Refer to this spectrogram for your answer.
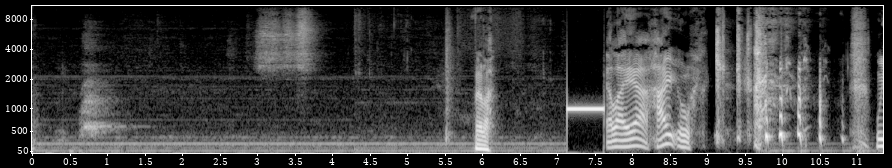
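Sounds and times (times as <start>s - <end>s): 
steady low hum: 0.0s - 7.6s
dog bark indoors: 0.6s - 1.4s
speech: 5.9s - 6.2s, 7.9s - 9.1s
laughter: 8.9s - 11.1s.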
